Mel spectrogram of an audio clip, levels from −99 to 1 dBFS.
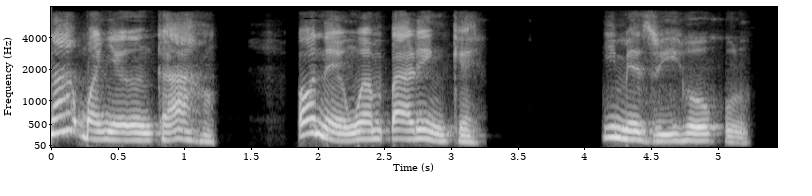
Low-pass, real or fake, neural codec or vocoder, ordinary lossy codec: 7.2 kHz; fake; vocoder, 44.1 kHz, 128 mel bands every 512 samples, BigVGAN v2; MP3, 64 kbps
